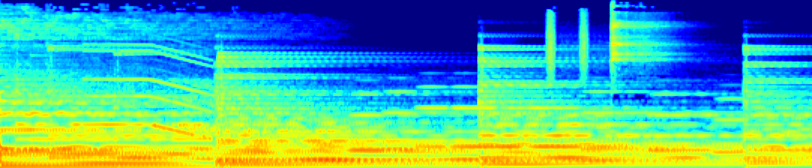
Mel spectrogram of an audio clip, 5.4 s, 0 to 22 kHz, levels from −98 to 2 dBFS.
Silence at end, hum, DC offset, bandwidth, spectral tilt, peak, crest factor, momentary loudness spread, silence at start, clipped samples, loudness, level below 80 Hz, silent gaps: 0 s; none; under 0.1%; over 20 kHz; -5.5 dB/octave; -8 dBFS; 14 dB; 5 LU; 0 s; under 0.1%; -22 LUFS; -34 dBFS; none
